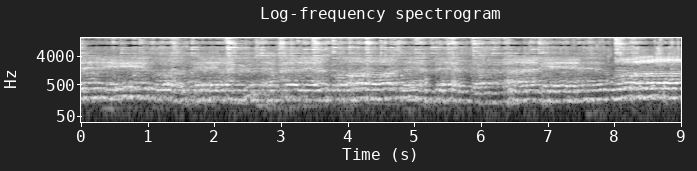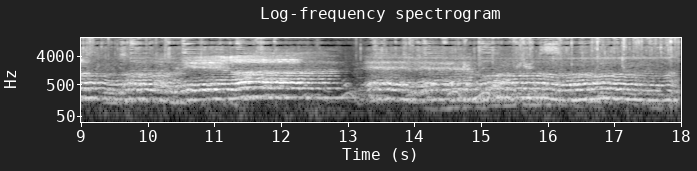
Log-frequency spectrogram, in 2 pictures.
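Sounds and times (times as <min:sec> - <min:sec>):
monks chanting a hymn: 0:00.0 - 0:18.0.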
